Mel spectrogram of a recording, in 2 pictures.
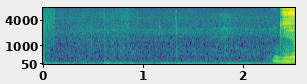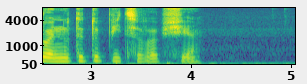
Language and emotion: Russian, angry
